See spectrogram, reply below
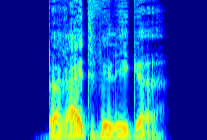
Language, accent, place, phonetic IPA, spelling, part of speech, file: German, Germany, Berlin, [bəˈʁaɪ̯tˌvɪlɪɡə], bereitwillige, adjective, De-bereitwillige.ogg
- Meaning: inflection of bereitwillig: 1. strong/mixed nominative/accusative feminine singular 2. strong nominative/accusative plural 3. weak nominative all-gender singular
